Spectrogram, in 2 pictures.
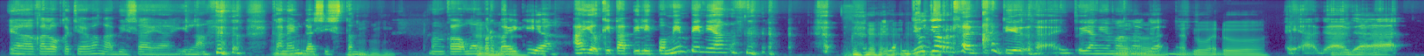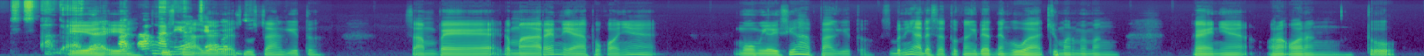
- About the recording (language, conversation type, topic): Indonesian, unstructured, Bagaimana perasaanmu saat melihat pejabat hidup mewah dari uang rakyat?
- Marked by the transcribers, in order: static; chuckle; put-on voice: "Ayo, kita pilih pemimpin yang yang jujur dan adil"; chuckle; other noise; in English: "challenge"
